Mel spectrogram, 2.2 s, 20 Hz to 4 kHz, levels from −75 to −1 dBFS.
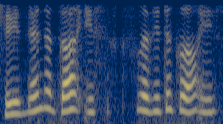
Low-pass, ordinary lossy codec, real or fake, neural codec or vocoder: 3.6 kHz; none; fake; codec, 16 kHz in and 24 kHz out, 0.6 kbps, FocalCodec, streaming, 2048 codes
